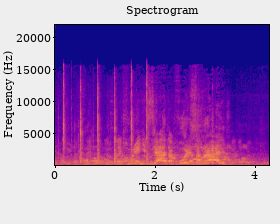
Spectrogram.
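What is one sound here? Young men shout and cheer in celebration outdoors.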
